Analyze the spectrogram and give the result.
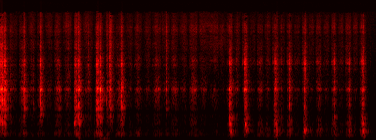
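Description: A wooden stick scratches short strokes on a black scratch-art paper page in a book, near the lower right, while the other hand holds the page. A series of short, dry scraping strokes rises and falls. Each stroke is brief, rough and gritty, with little low end and no ring after it.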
